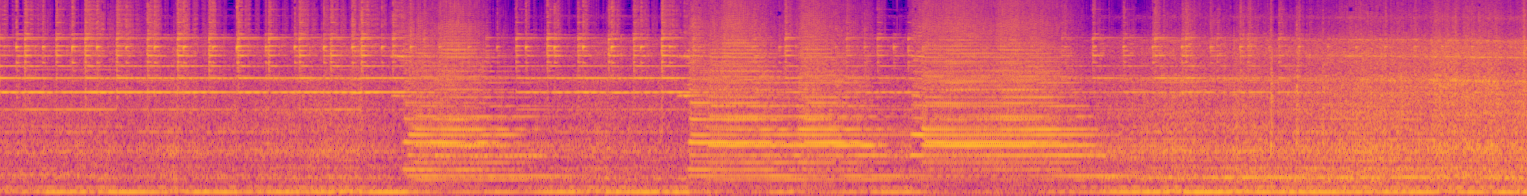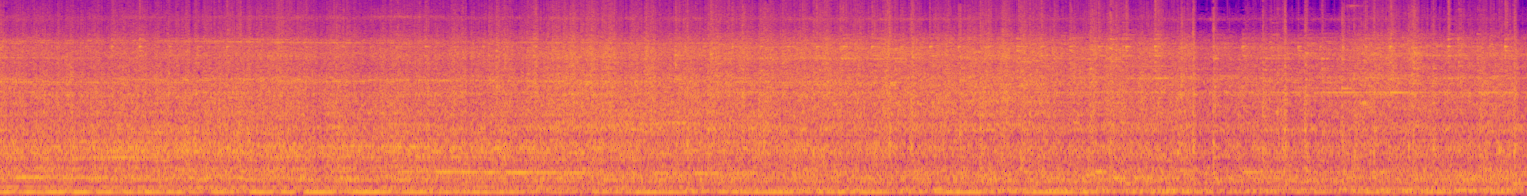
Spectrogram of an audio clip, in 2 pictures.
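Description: A train horn sounds three blasts a few seconds in, each a chord of several tones. The train then rumbles past with a steady low engine drone and clattering wheels on the rails.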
